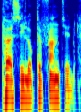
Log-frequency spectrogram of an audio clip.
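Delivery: usual speaking voice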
